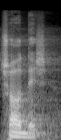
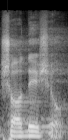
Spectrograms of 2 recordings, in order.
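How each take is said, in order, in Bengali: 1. শব্দটি sh ব্যঞ্জন দিয়ে শেষ হয়। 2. শব্দটির শেষে একটি অতিরিক্ত o স্বরধ্বনি যোগ হয়।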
